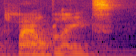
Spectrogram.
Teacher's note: Plough blades is a plosive, the p and the b. These sounds almost cutting through the poem, like the plough itself is cutting through the ground.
